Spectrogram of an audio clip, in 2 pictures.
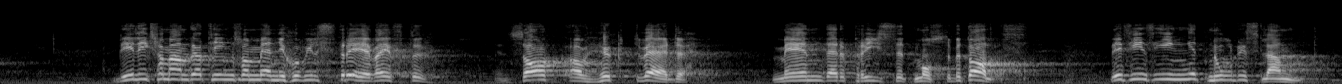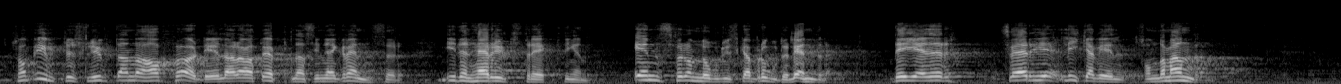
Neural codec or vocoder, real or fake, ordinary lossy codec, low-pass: codec, 16 kHz, 8 kbps, FreqCodec, larger model; fake; none; 7.2 kHz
